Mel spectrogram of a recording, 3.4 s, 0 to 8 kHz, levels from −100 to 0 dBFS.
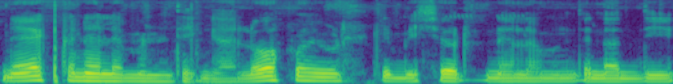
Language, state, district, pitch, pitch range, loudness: Gondi, Chhattisgarh, Sukma, 120 Hz, 110-130 Hz, -19 LUFS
